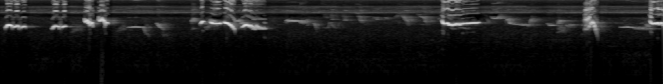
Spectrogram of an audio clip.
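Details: Black-breasted magpie-robin giving easygoing 'ngeroll' song to provoke an unmotivated bird into singing: loud clipped whistles and bent slurs come in uneven bursts separated by quieter twittering and short pauses, a faint steady high tone underneath.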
